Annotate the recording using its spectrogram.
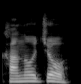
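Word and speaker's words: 彼女: Mais tarde se passou a ler o símbolo de mulher, não como ona, a palavra nativa para mulher em japonês, mas como Jo, a pronúncia usada em muitos compostos emprestados do chinês. Assim, o nome chegou à forma canojo, usado atualmente, e a escrita foi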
